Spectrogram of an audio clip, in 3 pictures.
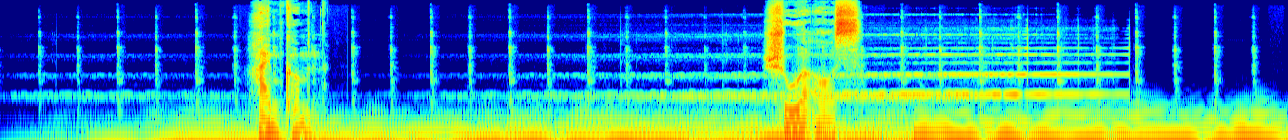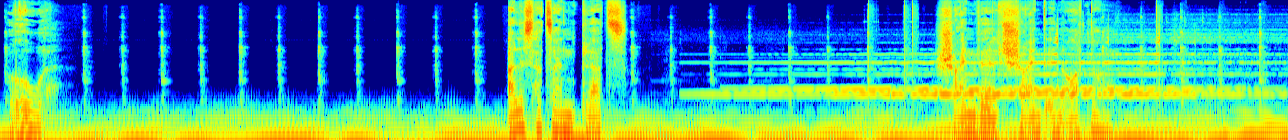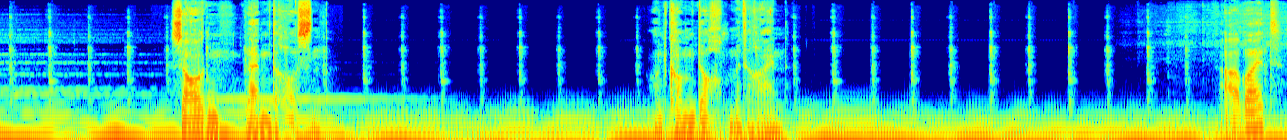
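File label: voice over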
